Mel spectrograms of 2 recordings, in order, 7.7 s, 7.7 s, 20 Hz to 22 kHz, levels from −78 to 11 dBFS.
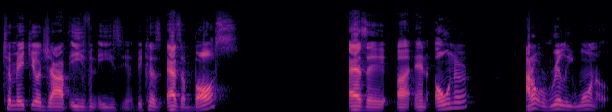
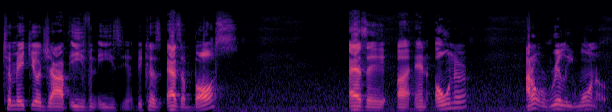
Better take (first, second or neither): first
